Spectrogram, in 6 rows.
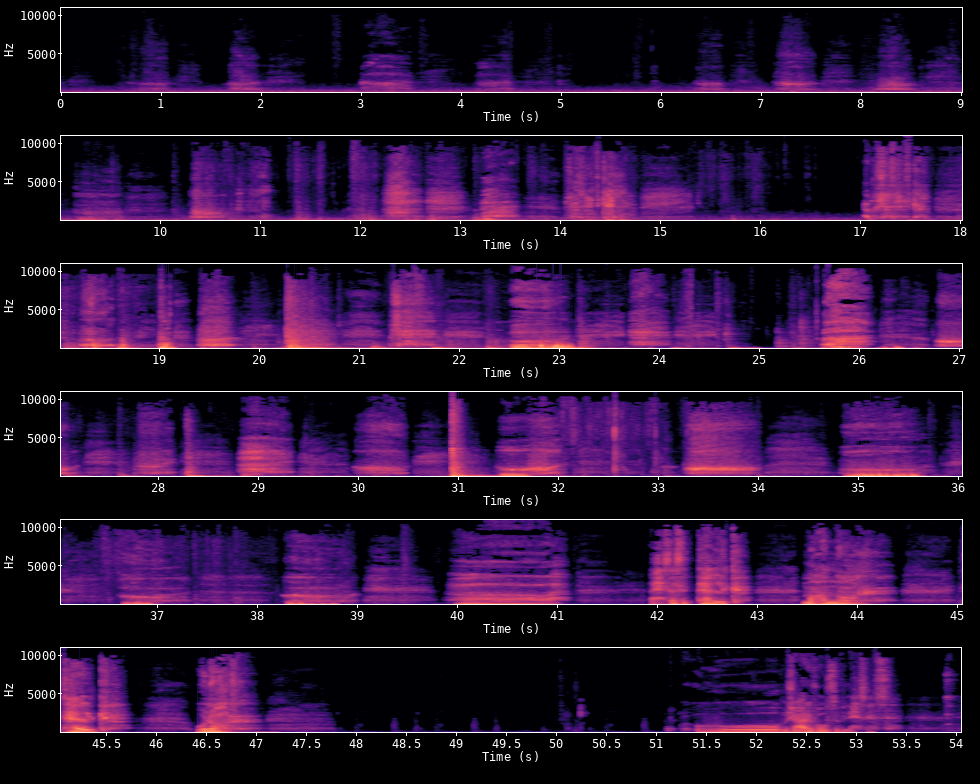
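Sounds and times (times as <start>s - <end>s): man gasping and breathing hard: 6.3s - 15.4s, 17.3s - 42.0s, 42.8s - 48.1s
low thumps: 18.2s - 23.5s.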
